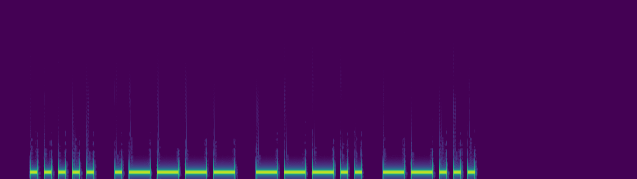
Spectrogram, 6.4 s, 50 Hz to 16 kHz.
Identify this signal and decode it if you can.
Morse code, heard as a keyed tone, about 17 wpm, 700 Hz. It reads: 5187
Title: Numbers - 4-Digit 17wpm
